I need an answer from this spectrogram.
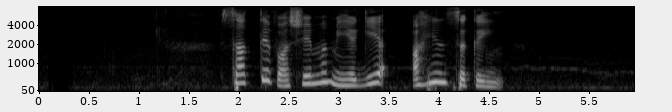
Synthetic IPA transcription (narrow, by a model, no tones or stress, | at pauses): sɐt̪ːeʋɐʂeməmijəɡijə | ɐɦinsɐkɐiŋ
